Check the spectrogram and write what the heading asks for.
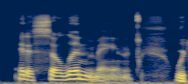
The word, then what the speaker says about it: Solon: For you listening, if you ever visit or just as we discuss it today, the town is pronounced Solen, right? not Solen, it is Solen, Maine, which is exactly the kind of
